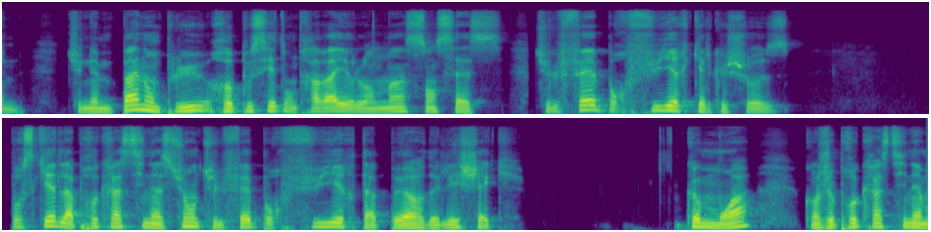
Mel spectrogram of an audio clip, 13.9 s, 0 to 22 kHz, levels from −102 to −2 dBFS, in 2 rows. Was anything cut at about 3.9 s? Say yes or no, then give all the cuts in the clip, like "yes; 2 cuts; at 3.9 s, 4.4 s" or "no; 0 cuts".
yes; 1 cut; at 3.9 s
